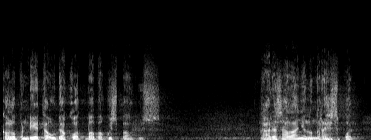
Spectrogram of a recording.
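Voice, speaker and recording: A male pastor preaching a sermon to a church congregation in a humorous, conversational way with quick mimicry. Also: medium pitch, steady tone. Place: church service before a congregation.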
